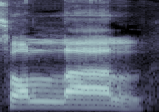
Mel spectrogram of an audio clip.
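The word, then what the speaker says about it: 설날: সময় সল্লাল উচ্চারিত করে থাকি যেটা সম্পূর্ণরূপে ভুল সঠিক উচ্চারণ সল্লাল যার অর্থ নববর্ষ যার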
